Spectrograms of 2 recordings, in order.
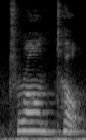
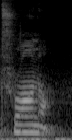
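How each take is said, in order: First: The second T is clearly pronounced. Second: The second T is dropped. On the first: This is the form Canadians avoid. "instead of saying Toronto" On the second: This is how Canadian speakers say it. "they would say Toronto"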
